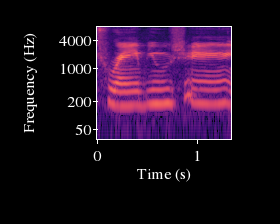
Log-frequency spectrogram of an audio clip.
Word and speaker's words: trebuchet: It's pronounced Trebuchet.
